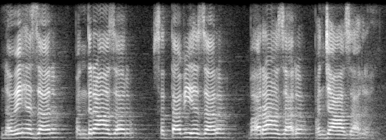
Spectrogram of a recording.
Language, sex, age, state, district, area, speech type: Sindhi, female, 45-60, Maharashtra, Mumbai Suburban, urban, spontaneous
